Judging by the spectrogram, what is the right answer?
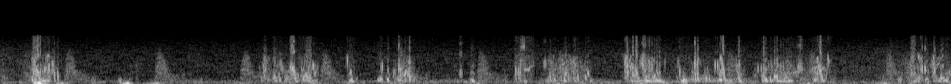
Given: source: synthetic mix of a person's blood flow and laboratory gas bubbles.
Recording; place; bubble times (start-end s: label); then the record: Doppler ultrasound of blood flow; subclavian vein
0.30-0.62 s: bubbles
2.59-3.20 s: bubbles
3.45-3.58 s: bubbles
3.76-4.17 s: bubbles
4.58-4.63 s: bubbles
4.69-4.77 s: bubbles
5.13-5.35 s: bubbles
5.42-5.92 s: bubbles
6.21-6.66 s: bubbles
6.75-7.30 s: bubbles
7.34-7.45 s: bubbles
7.55-8.33 s: bubbles
8.96-9.52 s: bubbles
From the record:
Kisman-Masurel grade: 332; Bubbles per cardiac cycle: rolling drumbeat, 9 or more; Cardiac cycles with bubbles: 50 to 99%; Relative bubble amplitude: moderate (0.250 to 0.450); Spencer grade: 3 (all of the cardiac periods contain showers or single bubble signals, but not dominating or overriding the cardiac motion signals); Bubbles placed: anywhere in the cardiac cycle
